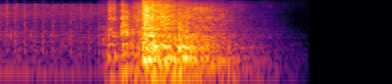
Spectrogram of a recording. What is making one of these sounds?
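A lion roars loudly.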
